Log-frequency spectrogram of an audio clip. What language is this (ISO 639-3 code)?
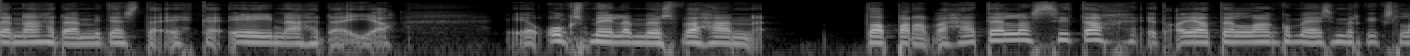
fin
